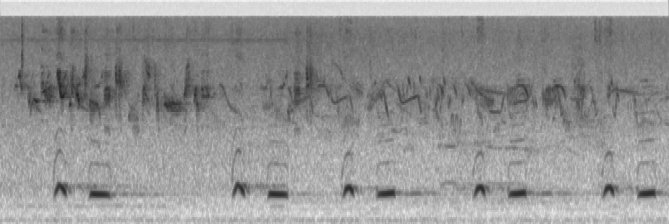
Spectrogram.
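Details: Common cuckoo (Cuculus canorus) in spring giving its clear, falling two-note cu-coo about every second and a half, over a busy chorus of higher-pitched songbirds.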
